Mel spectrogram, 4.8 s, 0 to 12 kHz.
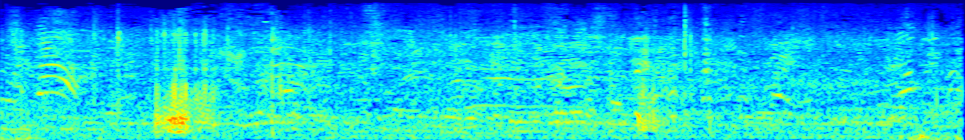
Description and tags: washington lincoln outfarts
Two patriotic farts outside the Lincoln Memorial recorded with DS-40 and edited in Wavosaur.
